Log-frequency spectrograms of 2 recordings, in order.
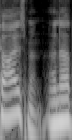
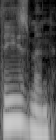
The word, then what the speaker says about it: Theismann: It was pronounced Theismann. Yeah, Joe Theismann. He changed it to Theismann. Because it rhymed with Heisman, so he he'd have did a better chance.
